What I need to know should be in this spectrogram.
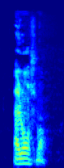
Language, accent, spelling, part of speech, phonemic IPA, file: French, France, allongement, noun, /a.lɔ̃ʒ.mɑ̃/, LL-Q150 (fra)-allongement.wav
- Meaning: lengthening, extension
